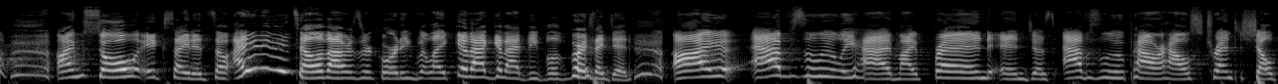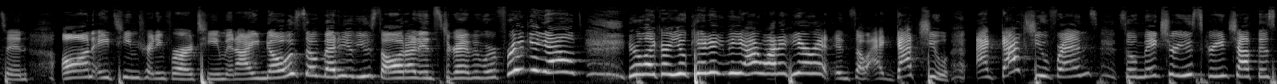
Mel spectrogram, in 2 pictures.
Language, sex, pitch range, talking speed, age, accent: English, female, 265-370 Hz, 195 wpm, 20-39, American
